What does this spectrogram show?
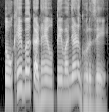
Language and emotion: Sindhi, neutral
